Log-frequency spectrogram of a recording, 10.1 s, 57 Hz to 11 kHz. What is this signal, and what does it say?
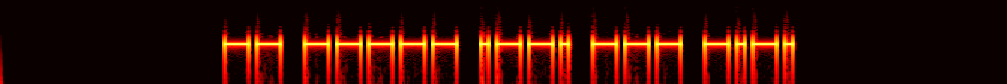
Morse code, heard as a keyed tone, about 15 wpm, 700 Hz. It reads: M0POC
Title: DXCC-100 Call Signs - 5 Characters - 15wpm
